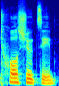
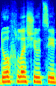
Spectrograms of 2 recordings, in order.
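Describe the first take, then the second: First: The word begins with a t sound. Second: The word begins with a d sound. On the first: It follows how fluent speakers pronounce it. "they're honoring the fluent pronunciation of it" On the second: It follows the written grammatical form of the prefix. "We're utilizing the grammatical pronunciation of it"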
